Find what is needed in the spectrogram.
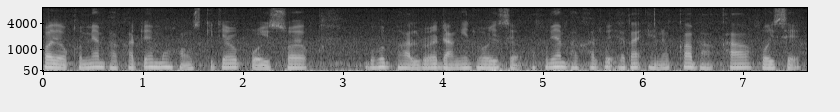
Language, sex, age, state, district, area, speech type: Assamese, male, 30-45, Assam, Golaghat, urban, spontaneous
